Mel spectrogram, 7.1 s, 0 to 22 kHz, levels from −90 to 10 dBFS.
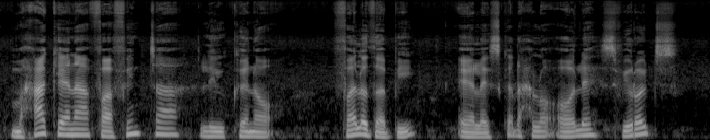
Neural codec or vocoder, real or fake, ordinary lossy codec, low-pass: none; real; none; none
